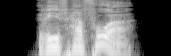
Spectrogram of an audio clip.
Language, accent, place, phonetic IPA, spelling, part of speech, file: German, Germany, Berlin, [ˌʁiːf hɛɐ̯ˈfoːɐ̯], rief hervor, verb, De-rief hervor.ogg
- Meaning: first/third-person singular preterite of hervorrufen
